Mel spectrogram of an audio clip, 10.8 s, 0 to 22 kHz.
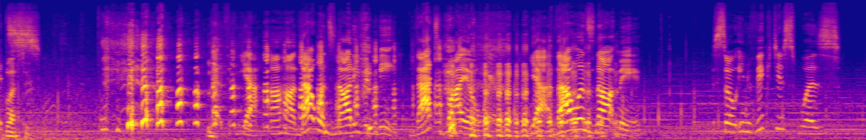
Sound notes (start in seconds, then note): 1.3 laughs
